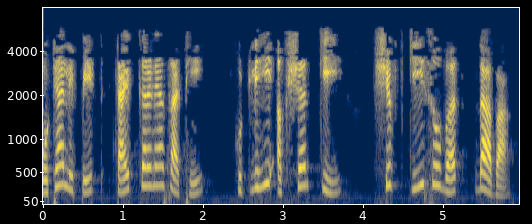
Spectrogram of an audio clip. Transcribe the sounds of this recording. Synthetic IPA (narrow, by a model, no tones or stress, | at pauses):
moʈʰjalipiːt̪̚ːaip̚kəɾɳjasaʈʰiː | kuʈʰliːɦiːʔəkʂəɾkiː | ɕifʈkiːsobət̪d̪aba̰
